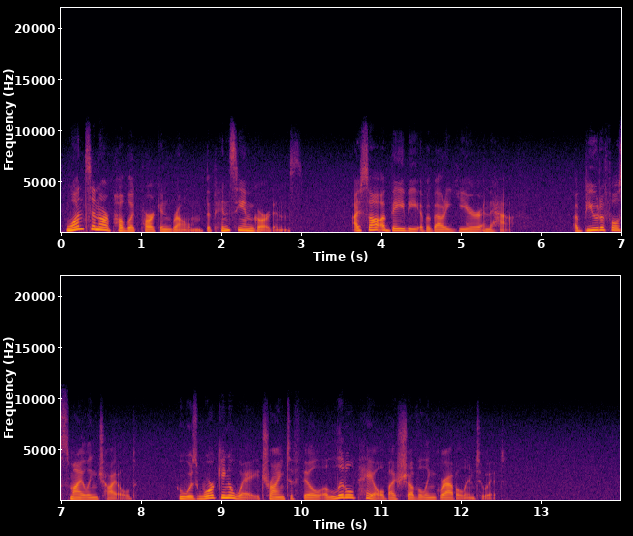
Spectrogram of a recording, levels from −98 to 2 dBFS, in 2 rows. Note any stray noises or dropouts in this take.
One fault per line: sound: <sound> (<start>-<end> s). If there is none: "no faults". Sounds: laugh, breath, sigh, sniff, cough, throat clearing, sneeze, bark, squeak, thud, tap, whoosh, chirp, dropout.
no faults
